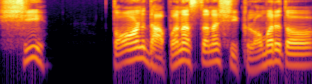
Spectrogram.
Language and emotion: Goan Konkani, disgusted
